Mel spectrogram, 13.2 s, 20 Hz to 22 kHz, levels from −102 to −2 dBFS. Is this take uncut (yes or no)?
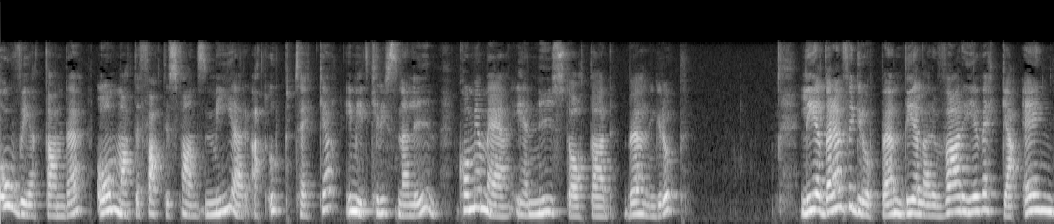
no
